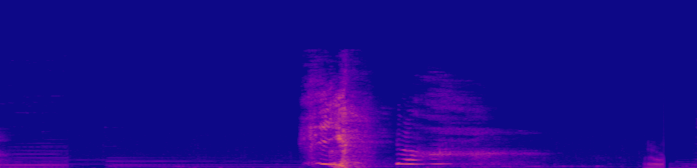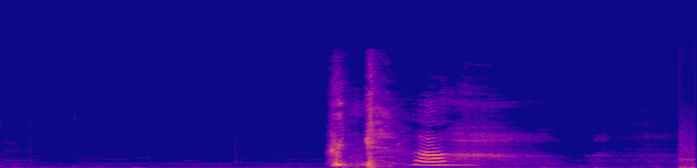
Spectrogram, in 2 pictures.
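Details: Two sneezes, each a sharp explosive burst followed by a breathy trailing sound, with faint music and brief voices in the background.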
